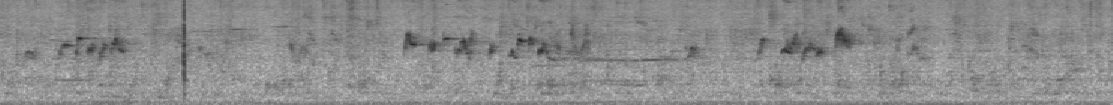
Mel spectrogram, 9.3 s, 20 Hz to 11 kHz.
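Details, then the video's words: Red-whiskered bulbul used as a decoy in fight-trapping, singing short bright warbled phrases in bursts at about 0.7, 3.5–4.5 and 6.5–7 seconds, separated by quiet gaps, over a faint steady background hiss. "Bẫy đấu chim chào mào, Bẫy chào mào"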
